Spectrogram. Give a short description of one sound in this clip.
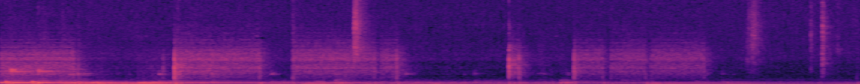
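A man taps buttons on an electronic device.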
